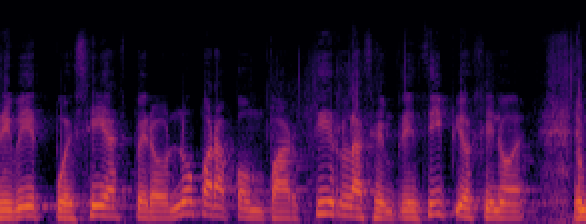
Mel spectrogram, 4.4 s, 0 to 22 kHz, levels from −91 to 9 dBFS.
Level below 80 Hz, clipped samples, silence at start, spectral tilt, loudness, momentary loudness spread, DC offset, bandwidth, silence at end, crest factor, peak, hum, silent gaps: -70 dBFS; under 0.1%; 0 s; -7.5 dB/octave; -34 LUFS; 4 LU; under 0.1%; 12.5 kHz; 0 s; 12 dB; -22 dBFS; none; none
